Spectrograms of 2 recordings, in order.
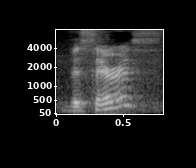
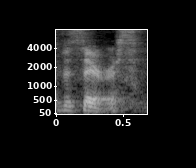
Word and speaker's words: Viserys: it was um when Viserys that's I'm pretty sure how you pronounce the brother's name yeah I'm pretty sure it's Viserys the Daenerys is brother when he was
